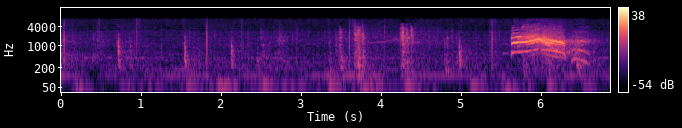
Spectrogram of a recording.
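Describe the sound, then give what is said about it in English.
A series of sharp clicks and knocks as a bedroom door handle is tried, a brief rattle, then a loud, drawn-out creaking squeal as the bedroom door swings open. No one speaks. “i better try the bedroom door.”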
